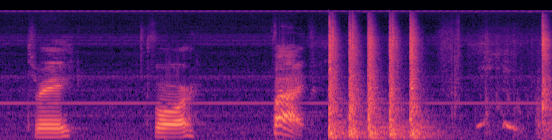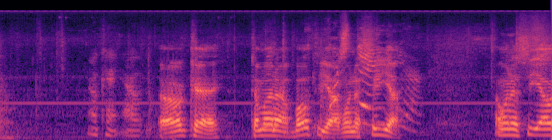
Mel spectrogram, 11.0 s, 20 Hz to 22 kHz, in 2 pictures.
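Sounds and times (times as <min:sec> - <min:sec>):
knocks on metal dryer door: 0:03.3 - 0:04.5.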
